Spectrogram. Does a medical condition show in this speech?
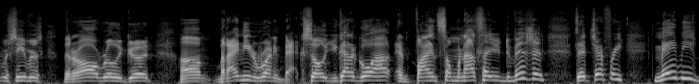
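No.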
